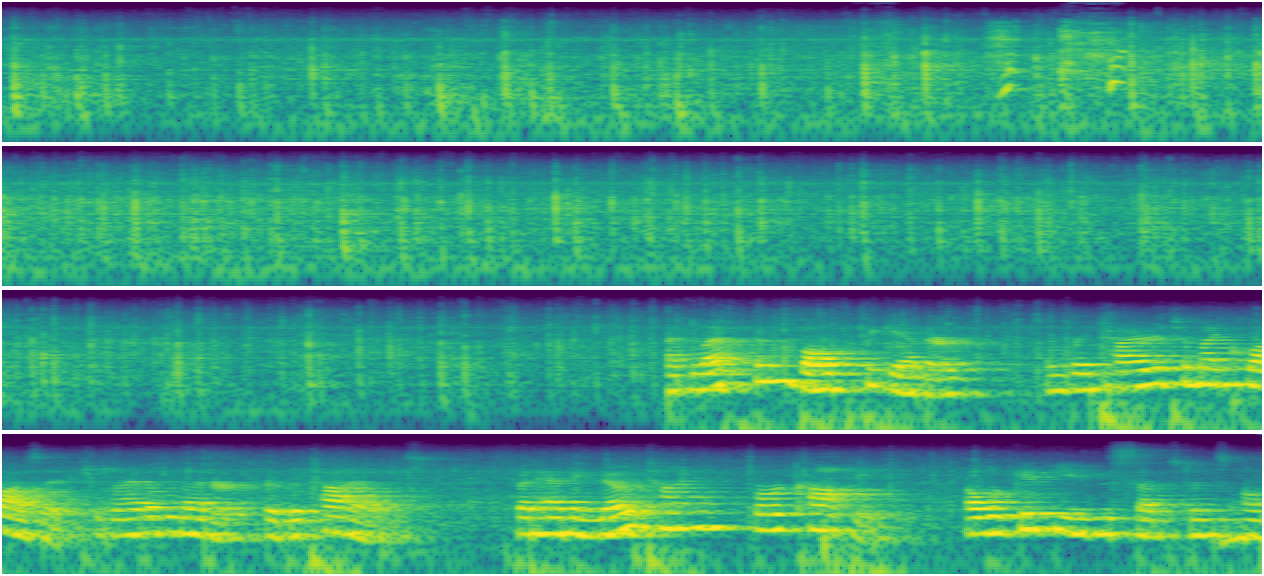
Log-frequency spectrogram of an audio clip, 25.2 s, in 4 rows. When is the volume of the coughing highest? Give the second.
5 s.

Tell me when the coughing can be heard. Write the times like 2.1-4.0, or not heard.
3.8-5.7.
